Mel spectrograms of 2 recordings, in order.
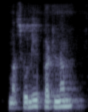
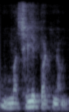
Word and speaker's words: मछलीपट्टनम: Actually मसूलीपट्टनम नाम नहीं था। एक्चुअली नाम था मछलीपट्टनम बट अंग्रेज इसे प्रोनाउंस नहीं कर पाते थे इसलिए इसका नाम मसूलीपट्टनम वो प्रोनाउंस करते थे।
